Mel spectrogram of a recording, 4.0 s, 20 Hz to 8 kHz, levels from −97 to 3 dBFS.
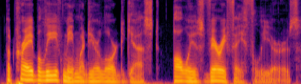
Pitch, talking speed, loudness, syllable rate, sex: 90 Hz, 195 wpm, -19 LUFS, 5.2 syllables/s, male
